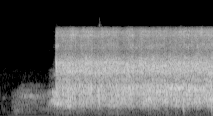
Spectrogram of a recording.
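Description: Applause that starts abruptly about half a second in, a loud, even clapping noise heard through a video-call audio feed.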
